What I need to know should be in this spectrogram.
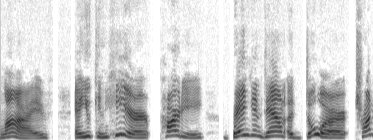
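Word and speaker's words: Pardi: named party party it it's spelled p a r d i party Fontaine um all the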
